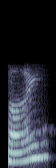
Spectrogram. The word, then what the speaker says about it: sign: as signal or signature the gs are pronounced in those words but not in the word sign how does a reader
